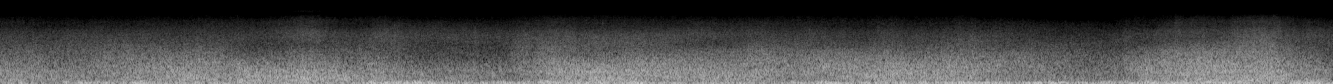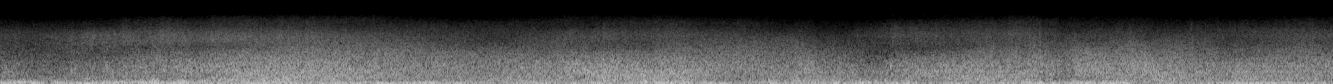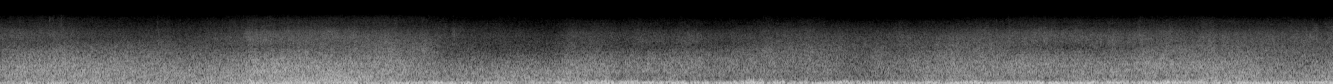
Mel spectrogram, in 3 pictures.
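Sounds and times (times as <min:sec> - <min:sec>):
ocean surf breaking on beach: 0:00.0 - 0:39.9.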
